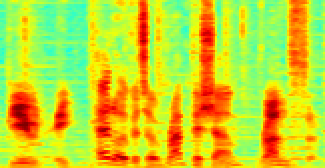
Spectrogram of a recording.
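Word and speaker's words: Beaulieu: Starting in Biaulio, Bewley, head over to Rampisham, Ransom, then down to What?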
